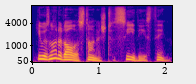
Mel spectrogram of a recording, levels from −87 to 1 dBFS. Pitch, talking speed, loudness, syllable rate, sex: 135 Hz, 285 wpm, -17 LUFS, 7.1 syllables/s, male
